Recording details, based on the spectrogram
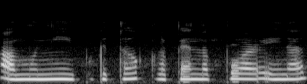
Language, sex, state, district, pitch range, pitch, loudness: Karbi, female, Assam, Karbi Anglong, 235-250 Hz, 240 Hz, -15 LUFS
